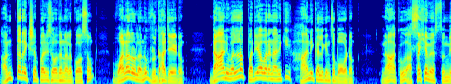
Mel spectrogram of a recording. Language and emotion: Telugu, disgusted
